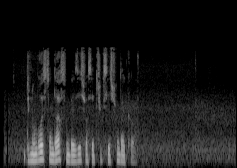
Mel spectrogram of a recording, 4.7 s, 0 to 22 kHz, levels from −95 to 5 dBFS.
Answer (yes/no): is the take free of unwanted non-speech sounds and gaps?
yes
